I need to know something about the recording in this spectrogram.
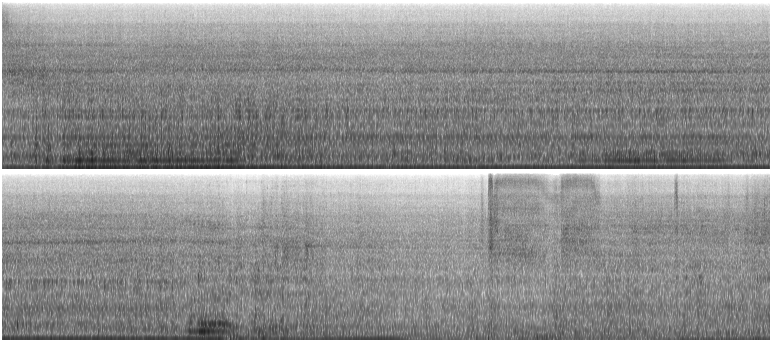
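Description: Engine and road noise of a moving vehicle heard from inside the cabin: a steady low rumble that eases off after about twenty seconds, with two short bursts of hiss a few seconds later.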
